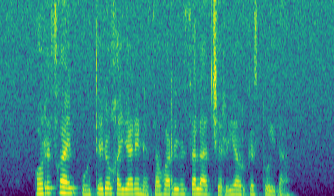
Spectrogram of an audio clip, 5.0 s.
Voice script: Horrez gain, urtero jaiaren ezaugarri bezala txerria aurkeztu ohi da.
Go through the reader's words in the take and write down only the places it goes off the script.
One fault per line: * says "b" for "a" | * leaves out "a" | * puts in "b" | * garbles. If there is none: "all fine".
all fine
